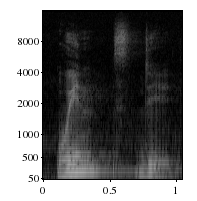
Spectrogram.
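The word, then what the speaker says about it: Wednesday: ডি জি পাশাপাশি থাকলে ডি এর উচ্চারণ হয় না যেমন এখানে ডি এবং জে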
